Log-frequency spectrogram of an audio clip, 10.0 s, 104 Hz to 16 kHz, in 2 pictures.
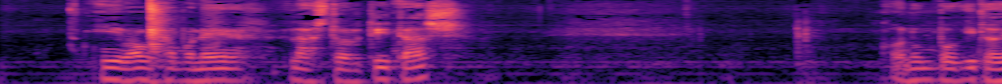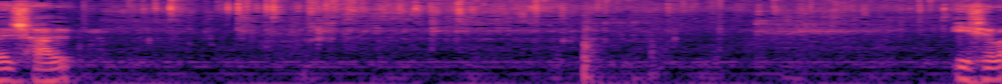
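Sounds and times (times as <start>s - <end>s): patty sizzling in frying pan: 5.5s - 10.0s.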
